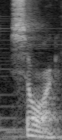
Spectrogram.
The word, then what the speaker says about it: sword: W is silent we don't pronounce a w it's just like Lord Lord sword sword Lord Lord women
